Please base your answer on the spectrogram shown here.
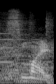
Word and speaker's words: Smythe: Smythe. Smythe, like silent E at the end.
